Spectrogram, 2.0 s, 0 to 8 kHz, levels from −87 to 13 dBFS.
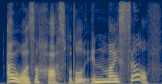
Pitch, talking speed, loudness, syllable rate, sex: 240 Hz, 175 wpm, -16 LUFS, 4.9 syllables/s, female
